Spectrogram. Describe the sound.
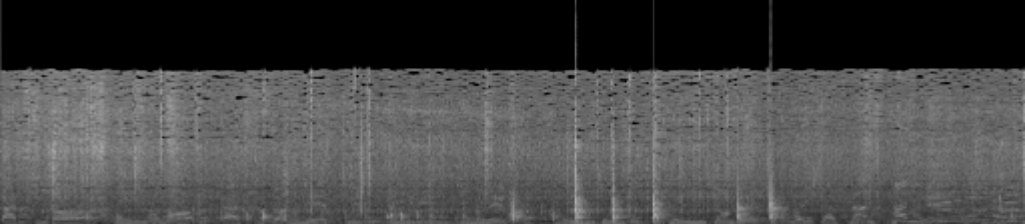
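Potato chips frying in oil, with a steady crackling sizzle and stirring clatter, a few sharp pops standing out, while a voice talks over the cooking.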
